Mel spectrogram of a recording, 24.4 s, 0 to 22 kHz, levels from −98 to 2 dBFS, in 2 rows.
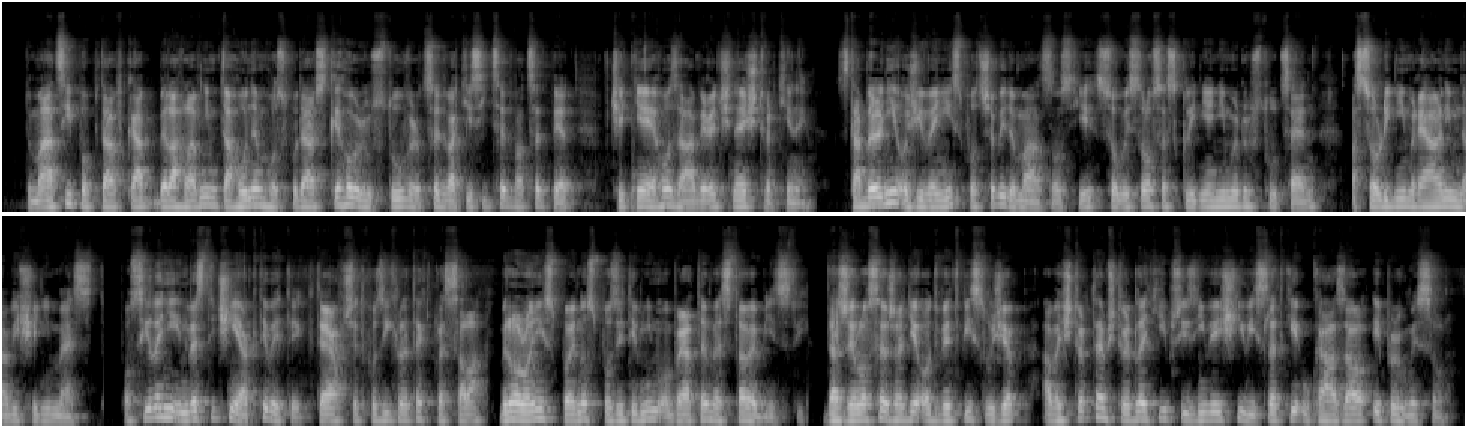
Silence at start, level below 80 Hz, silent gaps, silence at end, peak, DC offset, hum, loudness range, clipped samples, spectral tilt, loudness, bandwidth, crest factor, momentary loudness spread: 0.2 s; -74 dBFS; none; 0.15 s; -10 dBFS; under 0.1%; none; 2 LU; under 0.1%; -4 dB/octave; -31 LUFS; 16.5 kHz; 22 dB; 8 LU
